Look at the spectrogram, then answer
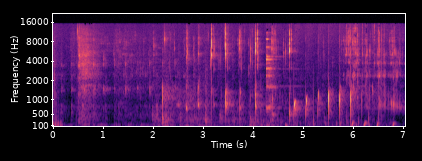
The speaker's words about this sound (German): Es schäumt auch so schön im Glas.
